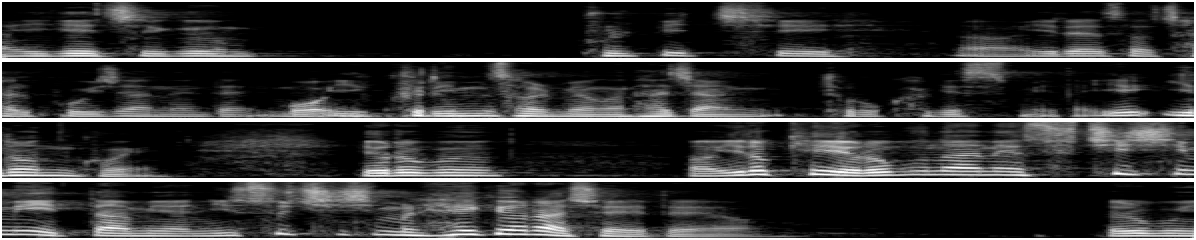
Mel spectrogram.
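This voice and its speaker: A man giving a seminar lecture to parents, explaining step by step and putting rhetorical questions straight to the audience. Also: fairly high pitch. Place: lecture room at a school.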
